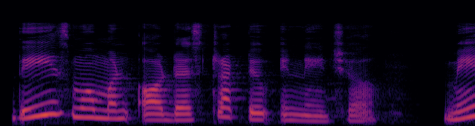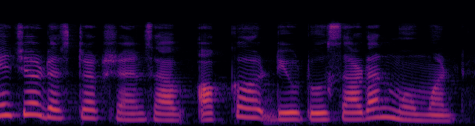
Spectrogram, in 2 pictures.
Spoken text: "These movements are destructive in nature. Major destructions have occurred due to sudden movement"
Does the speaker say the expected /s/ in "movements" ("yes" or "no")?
no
